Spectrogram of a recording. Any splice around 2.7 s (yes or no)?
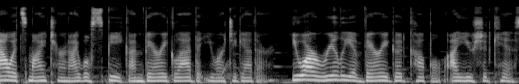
yes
